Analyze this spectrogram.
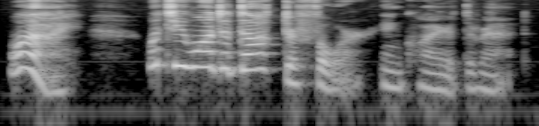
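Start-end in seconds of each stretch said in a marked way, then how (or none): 0.0-2.5 high, loud startled question; surprised. A narrator's reading. Rat questions Toad's wish for a doctor, surprised. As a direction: ask it in alarm, pitched well up.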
